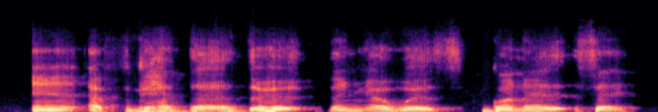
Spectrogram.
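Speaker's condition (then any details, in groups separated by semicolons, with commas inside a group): Multiple sclerosis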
